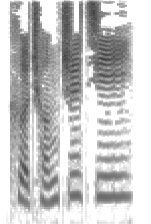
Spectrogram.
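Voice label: "可乘之机" Mandarin Chinese; hsk; chinese-flashcards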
